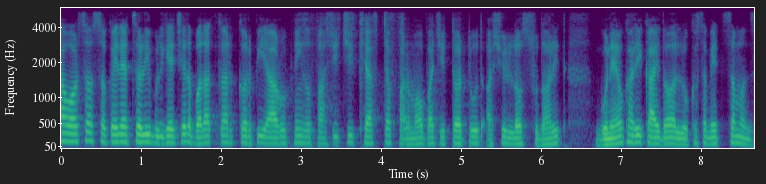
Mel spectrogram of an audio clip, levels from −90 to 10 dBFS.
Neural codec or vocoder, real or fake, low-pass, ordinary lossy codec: codec, 24 kHz, 0.5 kbps, DualCodec; fake; 5.4 kHz; none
